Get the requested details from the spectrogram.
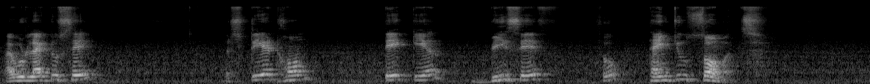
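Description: A man speaks calmly and clearly into a close microphone, explaining.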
